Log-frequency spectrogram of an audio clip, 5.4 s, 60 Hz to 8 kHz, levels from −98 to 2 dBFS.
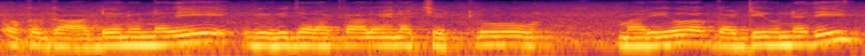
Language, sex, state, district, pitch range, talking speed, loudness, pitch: Telugu, male, Telangana, Mahabubabad, 155-170 Hz, 100 wpm, -11 LUFS, 160 Hz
